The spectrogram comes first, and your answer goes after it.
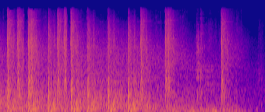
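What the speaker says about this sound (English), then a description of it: "I tagged this man with an SMG." SMG fire in Fortnite Battle Royale, a close, loud burst of rapid sharp shots in quick succession that tapers off near the end, with no talk over it.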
